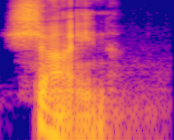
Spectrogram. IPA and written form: ʃaɪn (shine)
